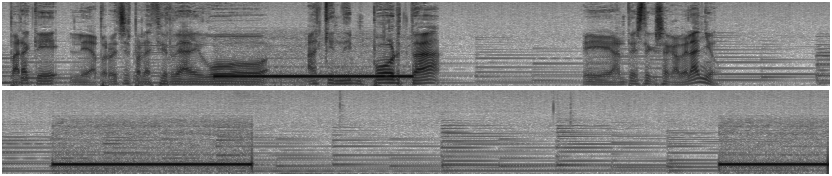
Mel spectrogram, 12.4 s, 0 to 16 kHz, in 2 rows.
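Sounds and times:
speech: 0.1 - 3.4, 4.4 - 5.5
phone line electronic ring tones as a radio show calls a listener: 2.0 - 3.1, 6.6 - 8.1, 11.6 - 12.3.

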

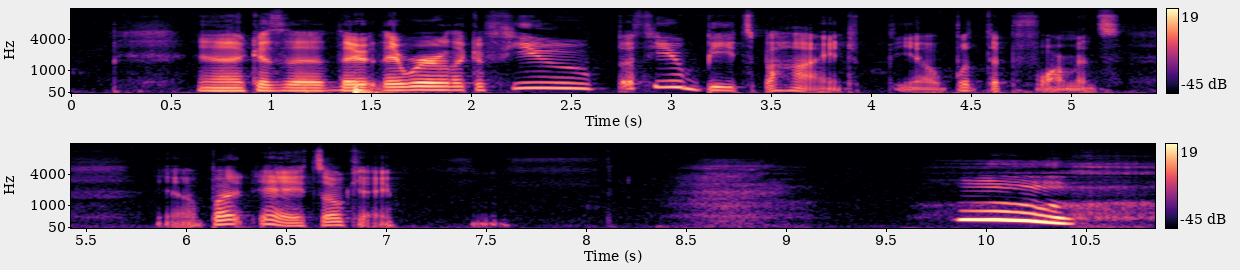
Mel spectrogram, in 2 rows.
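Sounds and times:
speech: 0.6 - 7.6, 9.9 - 10.7
person yawning: 9.8 - 10.8.

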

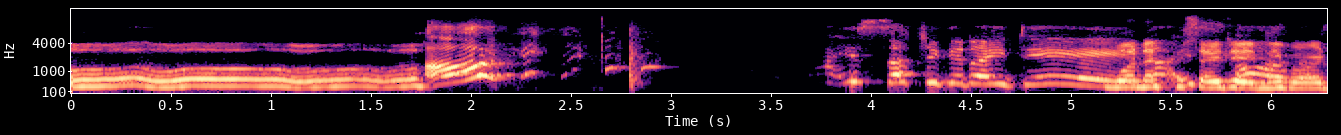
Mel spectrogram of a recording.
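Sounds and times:
person wailing a held note into a microphone: 0.0 - 2.4
speech: 4.2 - 6.2.

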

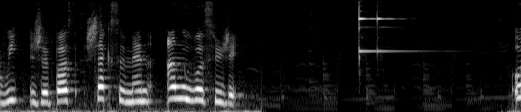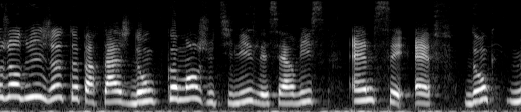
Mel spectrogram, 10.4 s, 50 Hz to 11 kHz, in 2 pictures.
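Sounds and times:
speech: 0.0 - 2.6, 5.2 - 10.4
notification bell ding sound effect: 3.6 - 4.5.

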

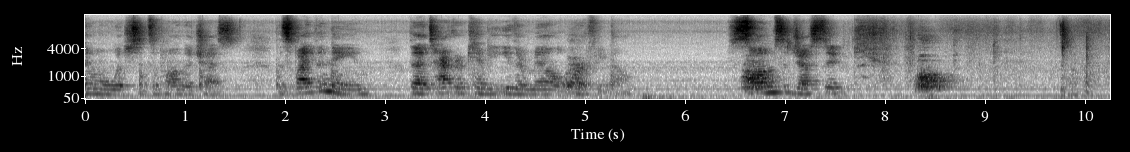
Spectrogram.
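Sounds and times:
low steady hum: 0.0 - 10.2
speech: 0.4 - 5.5, 6.4 - 8.6
dog barking and yipping: 4.8 - 5.1, 6.5 - 6.9, 8.3 - 8.8.

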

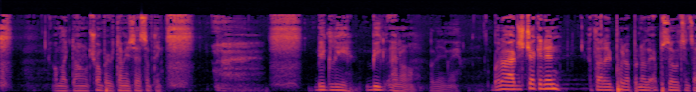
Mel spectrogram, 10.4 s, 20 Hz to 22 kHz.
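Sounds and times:
airy hiss of breath: 0.0 - 0.2, 2.5 - 4.6
congested nasal sniff from a sick person: 0.0 - 0.3, 2.4 - 4.6
speech: 0.8 - 2.9, 4.7 - 10.4.

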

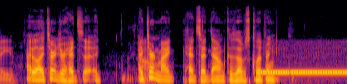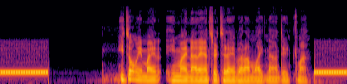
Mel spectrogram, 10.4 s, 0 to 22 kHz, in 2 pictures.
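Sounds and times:
speech: 0.0 - 4.3, 7.0 - 9.9
loud steady telephone dial tone: 4.1 - 6.0, 9.9 - 10.4.

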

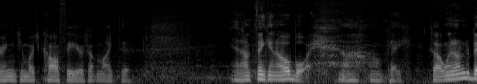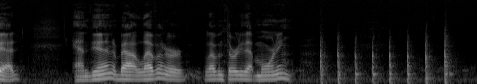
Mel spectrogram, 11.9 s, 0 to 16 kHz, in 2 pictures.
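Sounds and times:
speech: 0.0 - 2.0, 2.9 - 6.3, 6.9 - 9.7
knocking on a door: 10.0 - 11.7.

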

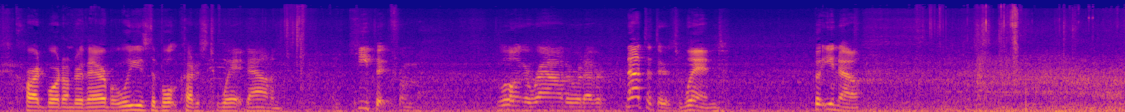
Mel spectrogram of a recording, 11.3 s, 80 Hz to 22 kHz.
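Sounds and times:
speech: 0.2 - 3.0, 3.6 - 4.4, 5.0 - 7.4, 8.2 - 8.8
flatbed utility truck passing by: 2.4 - 11.2.

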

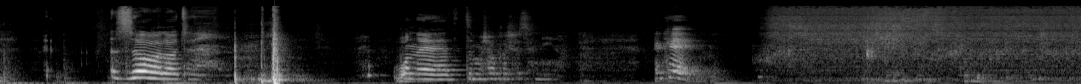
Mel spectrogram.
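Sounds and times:
speech: 1.2 - 2.2, 4.0 - 5.6, 6.6 - 7.1
water running from a tap while washing out a part: 7.6 - 10.8.

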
